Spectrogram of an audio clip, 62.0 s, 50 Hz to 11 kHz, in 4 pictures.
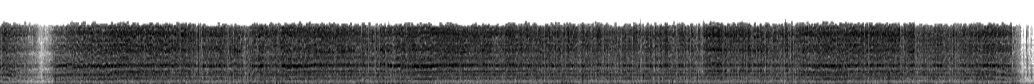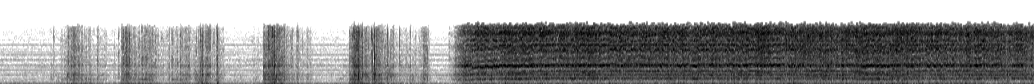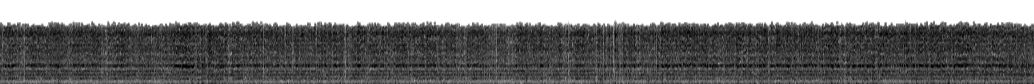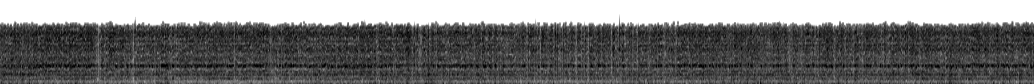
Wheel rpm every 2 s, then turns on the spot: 100, 230, 230, 230, 230, 230, 220, 140, 10, 20, 20, 150, 230, 230, 230, 230, 230, 230, 230, 230, 230, 230, 230, 210, 220, 220, 220, 230, 230, 230, 210.
14-22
